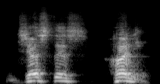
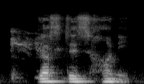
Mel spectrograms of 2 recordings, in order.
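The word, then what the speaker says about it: Justis Huni: Is Justice Honey, because it's spelled Justis, and then his last name is Huni. And I don't know. So that's how I go. So and then Huni. Huni. Justice Honey.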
